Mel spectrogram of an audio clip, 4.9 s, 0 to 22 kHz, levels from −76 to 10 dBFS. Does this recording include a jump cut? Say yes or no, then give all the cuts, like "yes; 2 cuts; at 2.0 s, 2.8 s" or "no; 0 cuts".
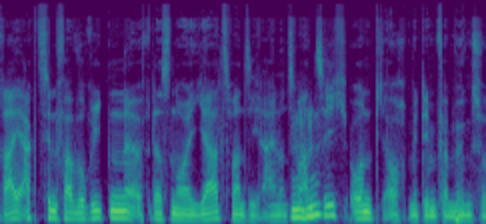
yes; 2 cuts; at 1.4 s, 3.8 s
